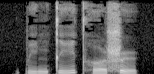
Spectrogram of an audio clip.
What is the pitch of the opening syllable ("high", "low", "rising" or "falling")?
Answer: low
